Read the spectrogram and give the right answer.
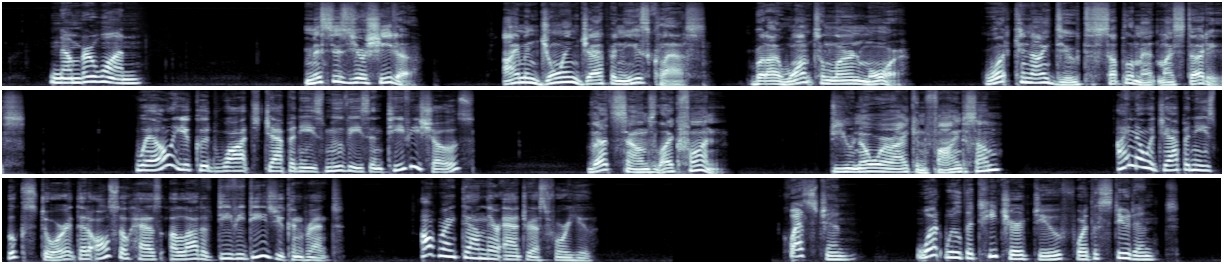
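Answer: Write down the address of a Japanese bookstore that rents DVDs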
